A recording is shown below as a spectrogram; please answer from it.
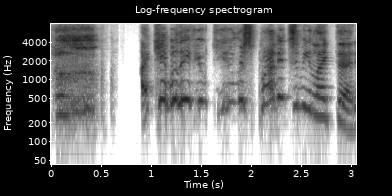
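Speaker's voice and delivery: gasp, then a very high squeaky falsetto; hammed-up offended squeal, drawn out; mock shocked outrage. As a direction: imitate someone scandalised in a piercingly high voice. Mocking an offended woman's reaction.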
